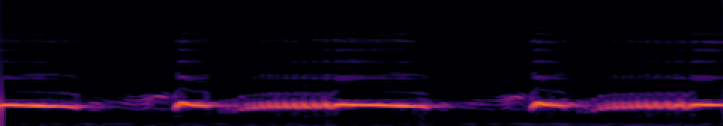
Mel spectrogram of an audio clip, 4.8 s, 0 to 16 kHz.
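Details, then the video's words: Barbary dove, white form: two full low coos, each starting with a quick rising note before a long vibrating, purring stretch that glides down, the phrases about two and a half seconds apart. "SUARA PUTER PUTIH || JERNIH 3 DETIK LANGSUNG NYAUT || SUARA BURUNG PUTER MERDU"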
